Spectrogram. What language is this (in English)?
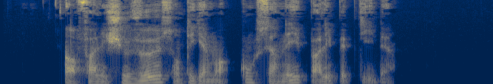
French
